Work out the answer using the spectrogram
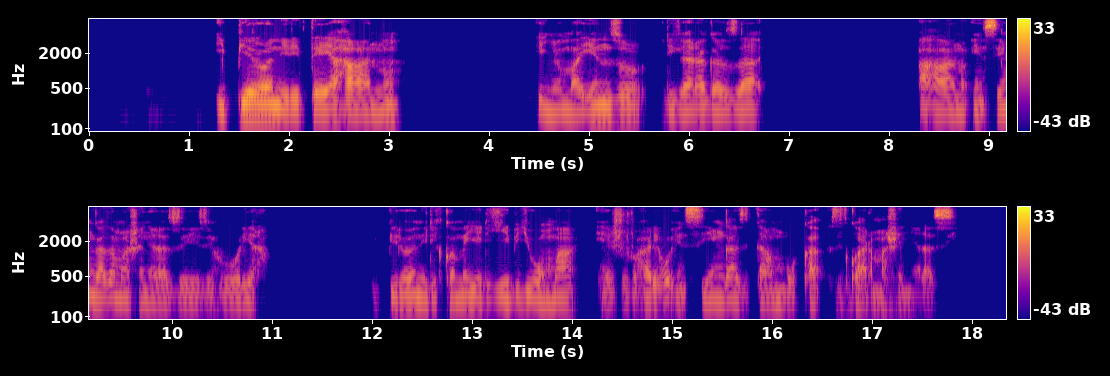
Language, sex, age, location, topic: Kinyarwanda, male, 25-35, Huye, government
